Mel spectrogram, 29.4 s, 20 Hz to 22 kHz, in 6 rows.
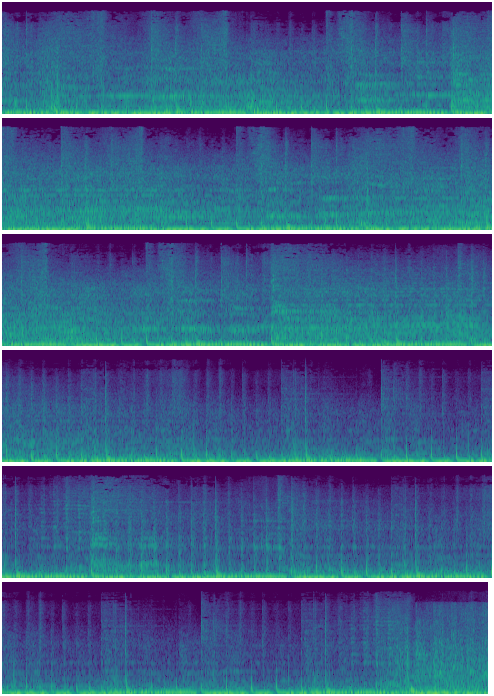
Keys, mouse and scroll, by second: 7.5 right click, 14.2 right click.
